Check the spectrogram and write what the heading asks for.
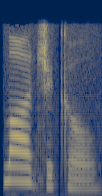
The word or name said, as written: logical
